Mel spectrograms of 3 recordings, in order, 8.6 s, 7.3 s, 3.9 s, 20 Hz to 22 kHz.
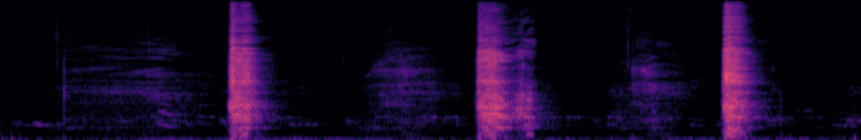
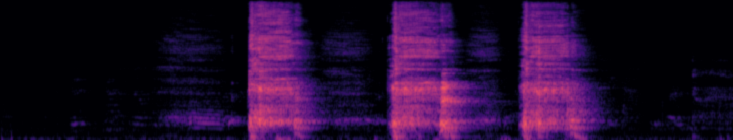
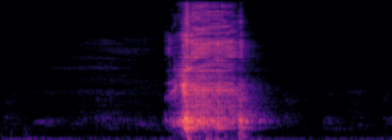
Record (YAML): exhalation_length: 8.6 s
exhalation_amplitude: 9307
exhalation_signal_mean_std_ratio: 0.28
three_cough_length: 7.3 s
three_cough_amplitude: 10414
three_cough_signal_mean_std_ratio: 0.42
cough_length: 3.9 s
cough_amplitude: 13678
cough_signal_mean_std_ratio: 0.32
survey_phase: beta (2021-08-13 to 2022-03-07)
age: 45-64
gender: Male
wearing_mask: 'No'
symptom_none: true
symptom_onset: 11 days
smoker_status: Never smoked
respiratory_condition_asthma: true
respiratory_condition_other: false
recruitment_source: REACT
submission_delay: 0 days
covid_test_result: Negative
covid_test_method: RT-qPCR
influenza_a_test_result: Negative
influenza_b_test_result: Negative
